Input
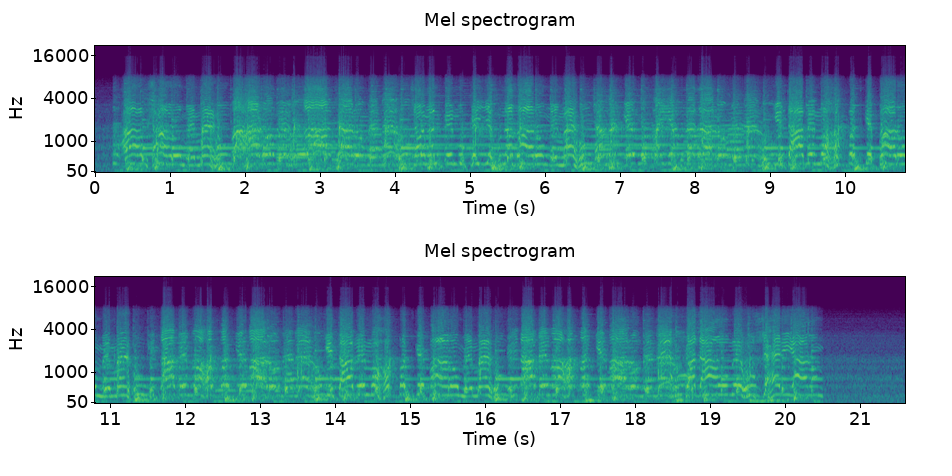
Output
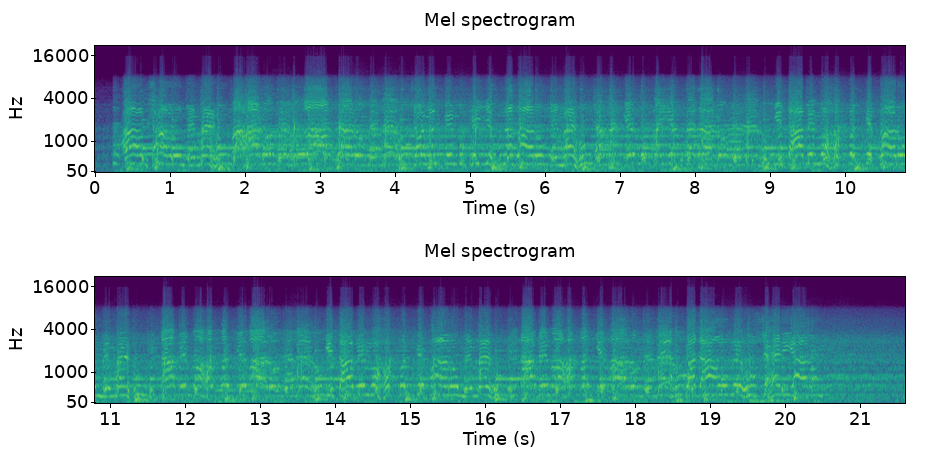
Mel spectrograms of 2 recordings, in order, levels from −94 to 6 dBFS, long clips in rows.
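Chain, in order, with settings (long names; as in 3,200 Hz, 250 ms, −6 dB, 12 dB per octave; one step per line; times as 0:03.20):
feedback delay with all-pass diffusion 557 ms, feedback 78%, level −14 dB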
